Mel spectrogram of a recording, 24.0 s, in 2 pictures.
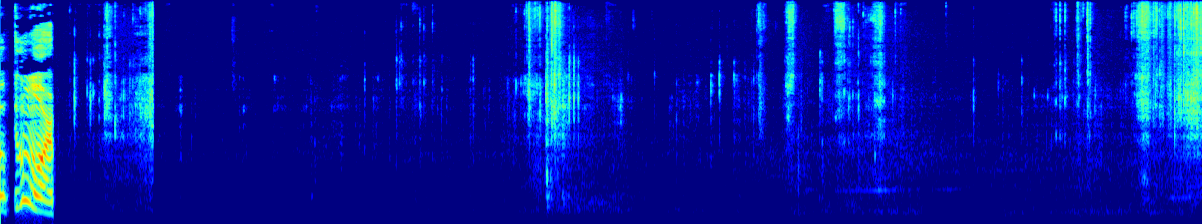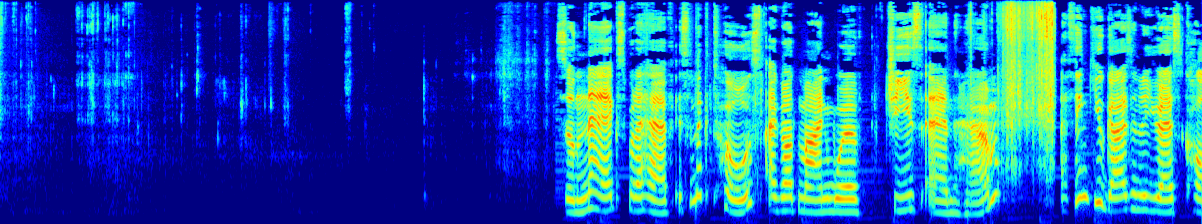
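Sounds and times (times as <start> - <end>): chewing and biting: 0.6 - 17.6
paper wrapper crinkling: 3.4 - 9.2, 9.8 - 15.7, 16.4 - 17.6, 21.9 - 22.6.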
